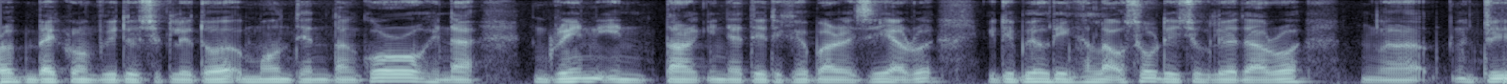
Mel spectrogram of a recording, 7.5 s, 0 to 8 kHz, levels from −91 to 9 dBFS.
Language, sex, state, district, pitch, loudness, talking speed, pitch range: Nagamese, male, Nagaland, Kohima, 95 Hz, -18 LUFS, 200 wpm, 90-100 Hz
